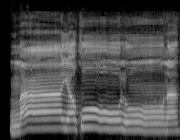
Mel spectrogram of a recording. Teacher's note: क़ाफ की आवाज़ पुर होगी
